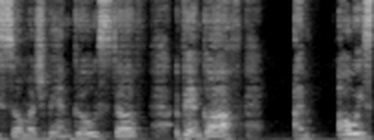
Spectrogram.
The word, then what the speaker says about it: Van Gogh: Van Gogh. I'm always saying it wrong. I was brought up Van Gogh and I'm trying to say it the right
